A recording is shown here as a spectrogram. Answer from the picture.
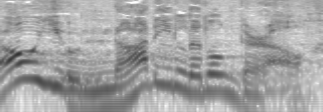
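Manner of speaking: lightly voiced doting mother, playful scolding; fond mock scolding. Grandparent cooing at a child on their lap, mock scolding. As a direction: tease the child you adore.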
